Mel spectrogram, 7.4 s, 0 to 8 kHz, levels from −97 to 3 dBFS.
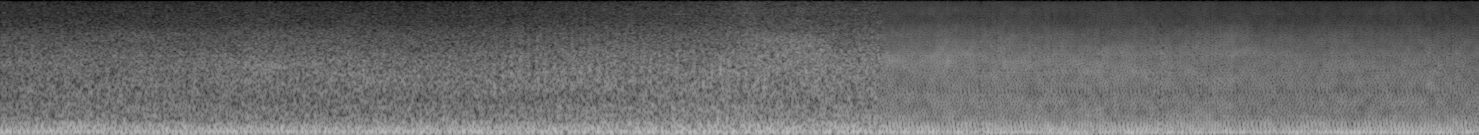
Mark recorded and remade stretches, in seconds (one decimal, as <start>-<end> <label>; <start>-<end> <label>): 0.0-4.4 recorded; 4.4-7.4 remade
